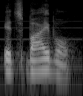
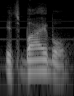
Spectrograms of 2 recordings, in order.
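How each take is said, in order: Both takes have the same delivery.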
